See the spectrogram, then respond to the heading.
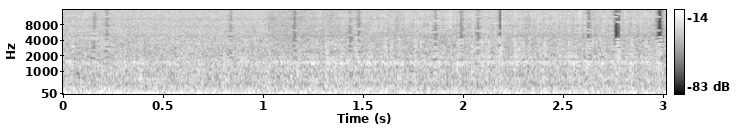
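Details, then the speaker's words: Leslie 145 rotary speaker after servicing the rotor bearing, reassembled and started: low steady motor hum with soft even churn, no grinding or rattle, starts nicely and definitely quieter. Normal rotor running. "Let's see what happens. That starts nicely. Have a listen. Oh yeah. That's definitely quieter,"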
